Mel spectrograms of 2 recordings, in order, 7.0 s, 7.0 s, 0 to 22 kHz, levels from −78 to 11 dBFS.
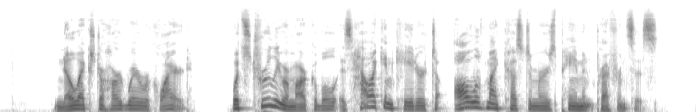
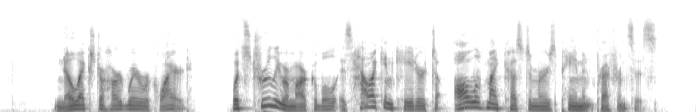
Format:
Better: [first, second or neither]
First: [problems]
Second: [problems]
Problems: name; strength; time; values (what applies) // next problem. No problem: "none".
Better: first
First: none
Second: muffled; slightly; fading above 3.5 kHz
